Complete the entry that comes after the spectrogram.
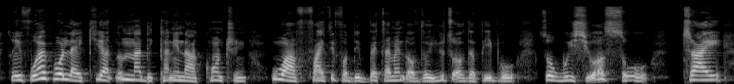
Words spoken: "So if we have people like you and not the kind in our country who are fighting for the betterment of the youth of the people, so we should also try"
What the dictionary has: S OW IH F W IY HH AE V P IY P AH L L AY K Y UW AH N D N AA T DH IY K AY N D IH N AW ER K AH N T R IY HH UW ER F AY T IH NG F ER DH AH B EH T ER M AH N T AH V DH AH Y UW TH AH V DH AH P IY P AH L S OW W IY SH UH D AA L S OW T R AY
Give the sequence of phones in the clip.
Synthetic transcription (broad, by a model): S OW IH F W IY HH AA P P IY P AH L L AY K Y UW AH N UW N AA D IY K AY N IH N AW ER K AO N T R IY HH UW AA F AY T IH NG F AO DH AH B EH T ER M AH N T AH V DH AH Y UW T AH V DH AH P IY P AH L S OW W IY SH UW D AA L S OW T R AY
